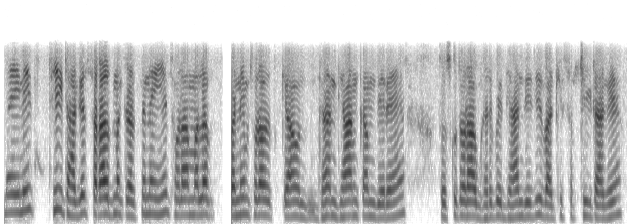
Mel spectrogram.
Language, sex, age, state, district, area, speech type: Hindi, male, 30-45, Uttar Pradesh, Jaunpur, urban, conversation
